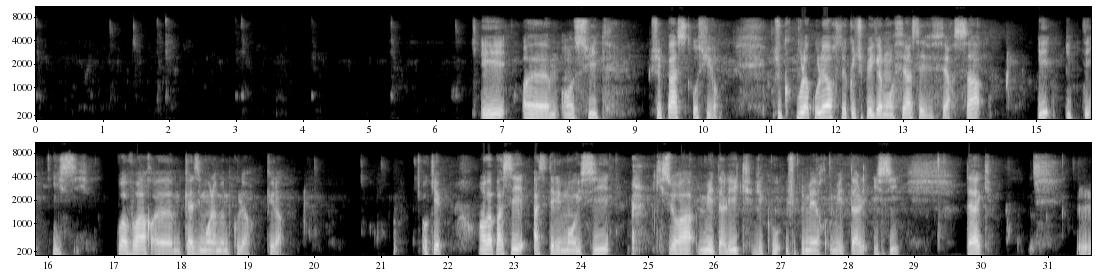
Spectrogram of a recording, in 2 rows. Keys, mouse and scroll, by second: 0.6 a, 0.8-1.1 scroll down 4, 1.1 middle click, 1.9 right click, 4.2 click, 5.0-6.4 drag, 6.4-7.1 middle drag, 7.1 scroll down 3, 7.2-7.9 scroll up 3, 7.9-8.6 scroll up 3, 8.6-16.2 middle drag, 17.5-19.0 middle drag, 19.0-20.1 scroll down 2, 19.3-21.9 middle drag, 21.9-22.5 scroll up 1, 22.8 right click, 24.7-29.5 drag.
